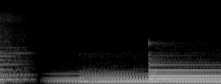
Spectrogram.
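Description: Keyboard music of sustained chords over a low bass note. It fades out abruptly just under half a second in, comes back with a new chord, and changes chord again about a second and a half in.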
